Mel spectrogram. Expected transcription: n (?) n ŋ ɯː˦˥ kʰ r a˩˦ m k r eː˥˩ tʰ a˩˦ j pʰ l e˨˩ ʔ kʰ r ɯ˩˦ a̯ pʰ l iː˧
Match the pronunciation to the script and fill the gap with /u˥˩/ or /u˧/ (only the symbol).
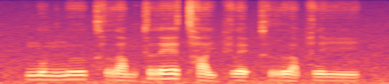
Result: u˧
